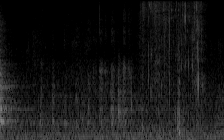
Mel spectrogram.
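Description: Mabari war dog in Dragon Age II, heard as soft, steady panting with faint snuffles, close but quiet against a low background hiss, no talking.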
